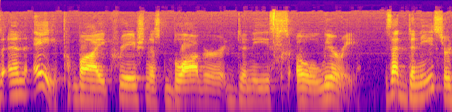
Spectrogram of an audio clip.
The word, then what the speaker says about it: Denise: your granny was an ape by creationist blogger Denise O'Leary. Is that Denise or Dennis? It's Denise.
